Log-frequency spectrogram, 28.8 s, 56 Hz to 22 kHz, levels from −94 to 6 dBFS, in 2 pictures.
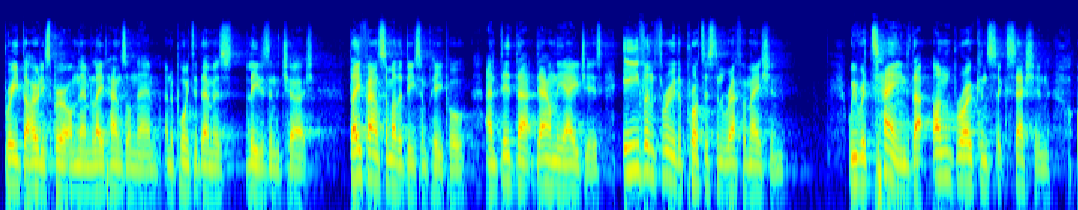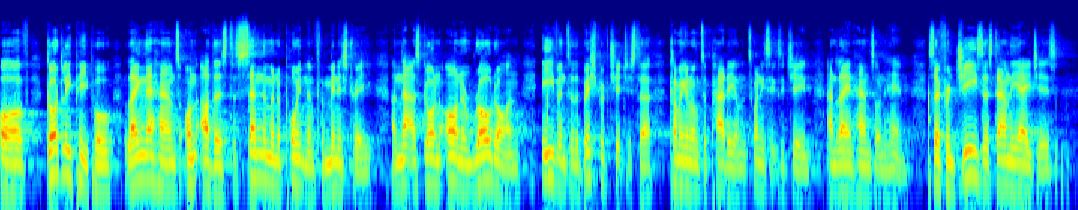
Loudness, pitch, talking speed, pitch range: -30 LUFS, 110 Hz, 190 wpm, 100-125 Hz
